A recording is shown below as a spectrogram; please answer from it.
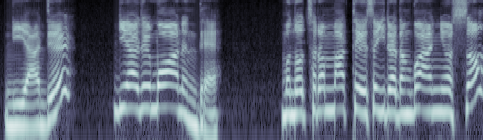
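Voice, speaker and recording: A man's voice: very high-pitched, normal speed, a bit bright, smooth, dry recording, clean studio sound. A man voicing a sneering, mocking middle-aged woman bully in a story radio drama. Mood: scornful. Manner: mocking, cackling.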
